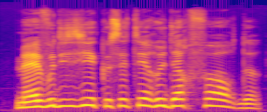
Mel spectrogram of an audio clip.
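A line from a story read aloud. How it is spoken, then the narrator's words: Laughing exclamation. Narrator (French): s'écria Ham en riant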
